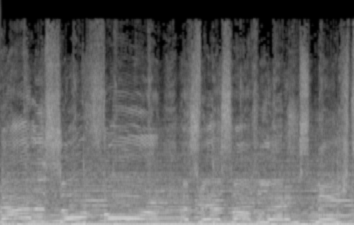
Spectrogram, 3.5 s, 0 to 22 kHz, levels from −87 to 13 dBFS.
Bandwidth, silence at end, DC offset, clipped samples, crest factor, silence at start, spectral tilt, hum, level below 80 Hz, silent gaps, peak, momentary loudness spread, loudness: over 20 kHz; 0 s; under 0.1%; under 0.1%; 10 dB; 0 s; -4.5 dB/octave; none; -16 dBFS; none; 0 dBFS; 1 LU; -10 LUFS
